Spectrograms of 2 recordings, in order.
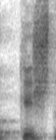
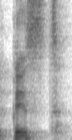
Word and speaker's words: क़िस्त: इस तरह से 13वें नंबर पर जो लफ्ज़ है, इसको किश्त बोलते हैं। किश्त यानी होता है काश्तकारी, किश्त नहीं, इसको बोले क़िस्त। क़िस्त यानी हिस्सा या भाग या इंस्टॉलमेंट, क़िस्त, ये अरबी का लफ्ज़ है।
